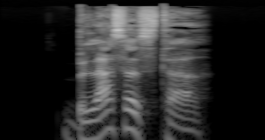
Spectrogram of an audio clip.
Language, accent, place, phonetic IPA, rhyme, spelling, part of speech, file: German, Germany, Berlin, [ˈblasəstɐ], -asəstɐ, blassester, adjective, De-blassester.ogg
- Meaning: inflection of blass: 1. strong/mixed nominative masculine singular superlative degree 2. strong genitive/dative feminine singular superlative degree 3. strong genitive plural superlative degree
